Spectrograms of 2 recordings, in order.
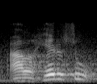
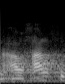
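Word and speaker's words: الحرص: Al-hirsu bukan al-halsu bacanya.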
